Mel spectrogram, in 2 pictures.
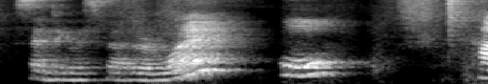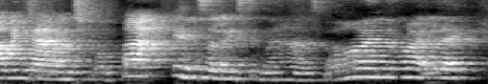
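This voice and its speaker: A woman teaching a yoga class, guiding each step in a careful, unhurried, reassuring way. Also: a little high. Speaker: yoga instructor. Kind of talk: guided yoga class instruction. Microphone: worn mic near the face. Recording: very echoey room, distant-sounding.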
